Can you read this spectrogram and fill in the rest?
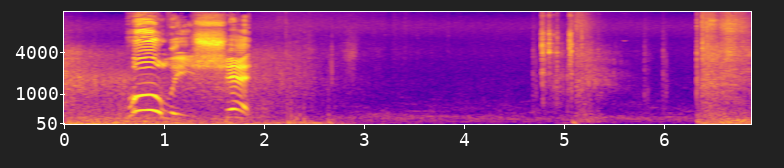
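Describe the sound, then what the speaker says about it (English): A grenade explodes close by in the shooter game Max Payne, giving a heavy, rumbling burst, while someone shouts an excited exclamation over the action. "That grenade blowing up right on me."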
